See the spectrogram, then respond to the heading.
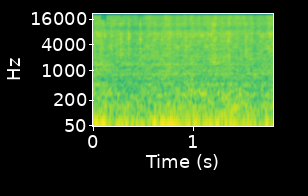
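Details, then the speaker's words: Suzuki Katana after fitting electric fan and thermostat, engine not yet at working temperature: low, uneven idle around 100-200 rpm shaking the bonnet stay, wavering as if about to die. "ini suaranya kap mesin penyangganya geter karena mesinnya kan geter kayak mau mati gitu nah ini kondisi di engine RPM 100 kayak mau mati tapi belum mati ya"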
